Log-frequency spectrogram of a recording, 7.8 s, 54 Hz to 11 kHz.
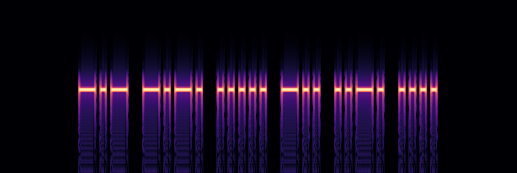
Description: Morse code, heard as a keyed tone, about 15 wpm, 700 Hz. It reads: KC5DFH
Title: USA Call Signs - 6 Characters - Repeated 3x - 15wpm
